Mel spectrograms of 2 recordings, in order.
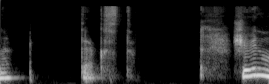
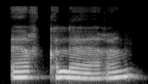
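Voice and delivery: slow model word; much slower than usual. Shown as a demonstration. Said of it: "teacher models slowly".

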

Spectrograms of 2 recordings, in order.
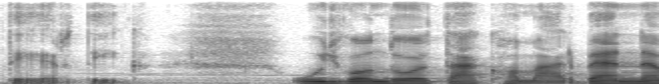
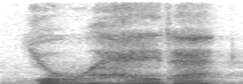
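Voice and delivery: quiet hushed answer; soft reply; 8 dB quieter than usual. A narrator's reading. Boy answering the priest quietly with a wink, hushed. Boy whispers near soldiers.

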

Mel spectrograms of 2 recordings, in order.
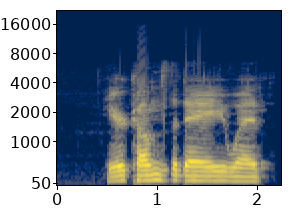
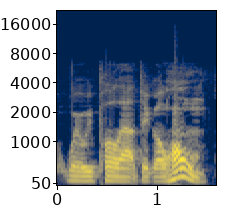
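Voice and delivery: normal talking voice

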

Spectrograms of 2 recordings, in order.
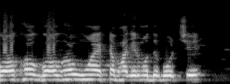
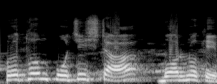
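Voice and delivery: slow dictation; slower than usual. Acted. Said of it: "একটু শুনে নে ভালো করে".

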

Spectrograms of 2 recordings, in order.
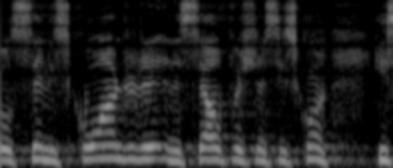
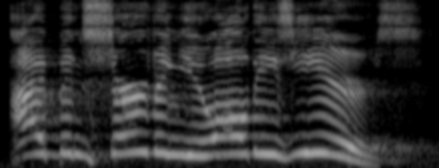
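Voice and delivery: put-on aggrieved older son; 7 semitones higher, slower than usual. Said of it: "notice his statements".

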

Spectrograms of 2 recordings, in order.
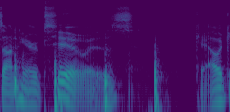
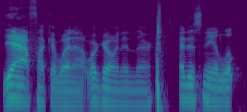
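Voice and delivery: ordinary talk

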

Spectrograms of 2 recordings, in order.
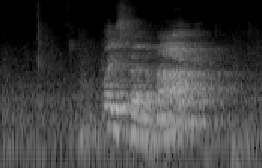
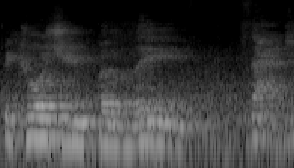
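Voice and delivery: believe leaned on slowly, low and soft; believe drawn out, softer and lower; stress on believe; 9 semitones lower, 9 dB quieter, slower than usual. Shown as a demonstration. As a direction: press the word believe. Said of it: "I'm stressing that word".

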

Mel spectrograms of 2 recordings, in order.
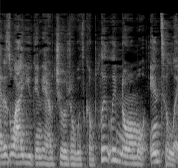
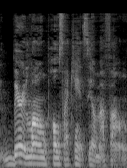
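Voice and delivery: ordinary talk

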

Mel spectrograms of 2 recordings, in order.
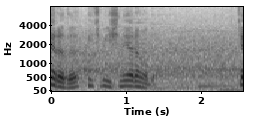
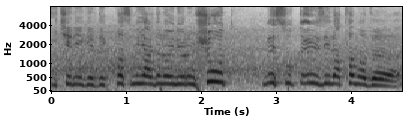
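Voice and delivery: building higher to a shouted peak; excited play-by-play; 5 semitones higher, 3 dB louder than usual. Real, not acted. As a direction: commentate the attack up to a cry. Live attack building to a shot.

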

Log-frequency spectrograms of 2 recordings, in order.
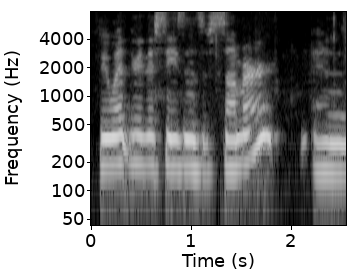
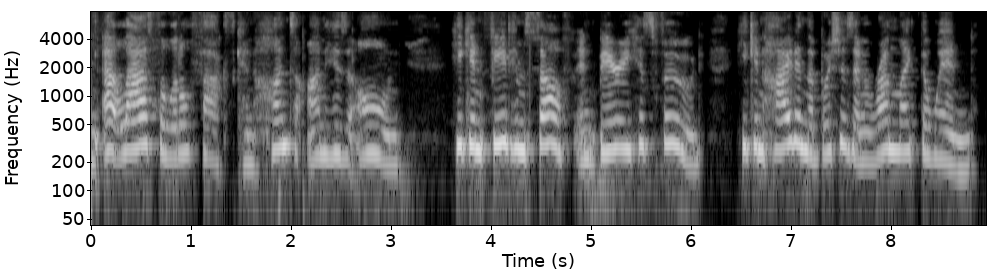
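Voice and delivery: bright, higher storytelling voice building up; lively storybook narration; 6 semitones higher than usual. A narrator's reading. Teacher reading the climax of the fox story to her class, lively narration. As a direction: read it with rising excitement. Reads picture book aloud.

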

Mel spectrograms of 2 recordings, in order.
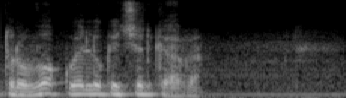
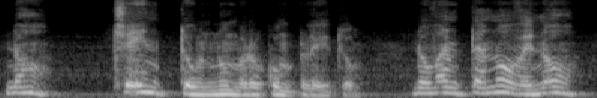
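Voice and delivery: a much higher, strained voice for the servant; fretting page; 6 semitones higher than usual. Acted. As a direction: worry aloud like a greedy servant. Page's thoughts continued.

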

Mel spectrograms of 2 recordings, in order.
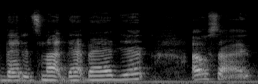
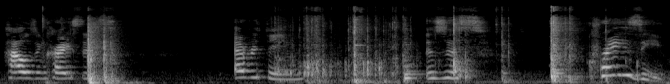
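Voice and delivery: exasperated; 6 semitones higher than usual. Real, not acted. Venting, voice climbing high.

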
